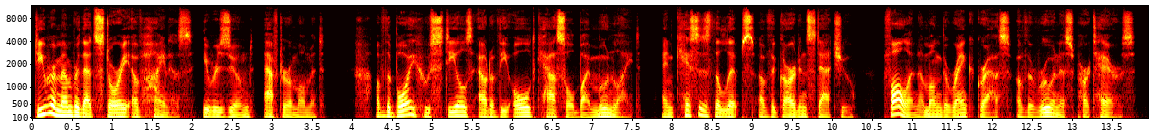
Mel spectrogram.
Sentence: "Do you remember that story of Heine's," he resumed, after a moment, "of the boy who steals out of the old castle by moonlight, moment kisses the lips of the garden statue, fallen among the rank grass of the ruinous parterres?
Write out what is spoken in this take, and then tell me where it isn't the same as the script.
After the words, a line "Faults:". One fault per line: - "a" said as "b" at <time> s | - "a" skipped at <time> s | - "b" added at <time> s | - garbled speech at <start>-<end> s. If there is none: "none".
"Do you remember that story of Heine's," he resumed, after a moment, "of the boy who steals out of the old castle by moonlight, and kisses the lips of the garden statue, fallen among the rank grass of the ruinous parterres?
Faults:
- "moment" said as "and" at 7.8 s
